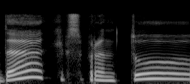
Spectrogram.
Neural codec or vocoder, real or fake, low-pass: autoencoder, 48 kHz, 32 numbers a frame, DAC-VAE, trained on Japanese speech; fake; 10.8 kHz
